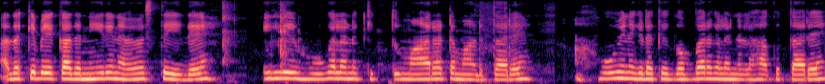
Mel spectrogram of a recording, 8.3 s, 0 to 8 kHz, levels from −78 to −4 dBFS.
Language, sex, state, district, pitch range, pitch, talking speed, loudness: Kannada, female, Karnataka, Dakshina Kannada, 185-205 Hz, 195 Hz, 100 wpm, -17 LUFS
